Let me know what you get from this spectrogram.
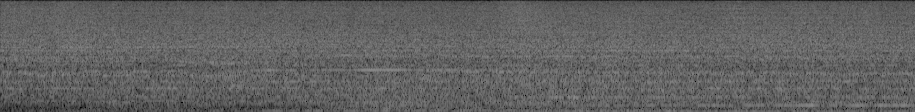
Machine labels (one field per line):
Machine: fan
